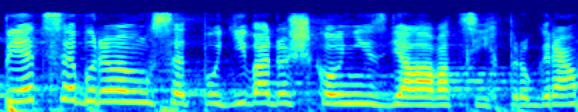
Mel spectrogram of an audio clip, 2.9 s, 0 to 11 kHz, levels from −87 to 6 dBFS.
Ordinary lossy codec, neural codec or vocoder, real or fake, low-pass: AAC, 64 kbps; none; real; 7.2 kHz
